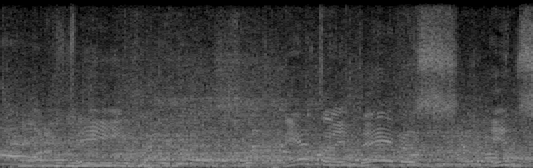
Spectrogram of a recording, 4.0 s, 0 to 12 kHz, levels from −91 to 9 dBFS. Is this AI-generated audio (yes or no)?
no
